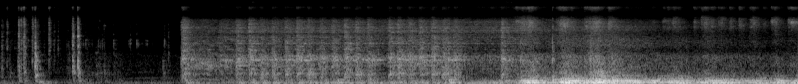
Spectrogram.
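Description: A car that has sat unused for a week is started with some gas pedal: a few clicks and a brief crank, then the engine catches, settles into a steady run and swells as it is revved.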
